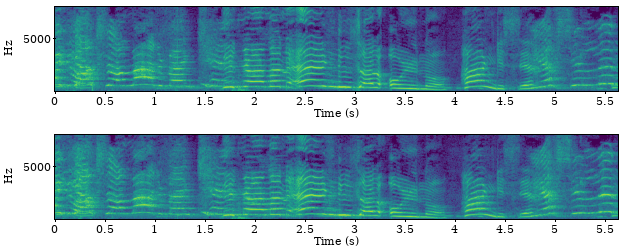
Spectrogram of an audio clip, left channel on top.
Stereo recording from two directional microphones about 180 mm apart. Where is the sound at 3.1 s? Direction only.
25° left (ahead or behind).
